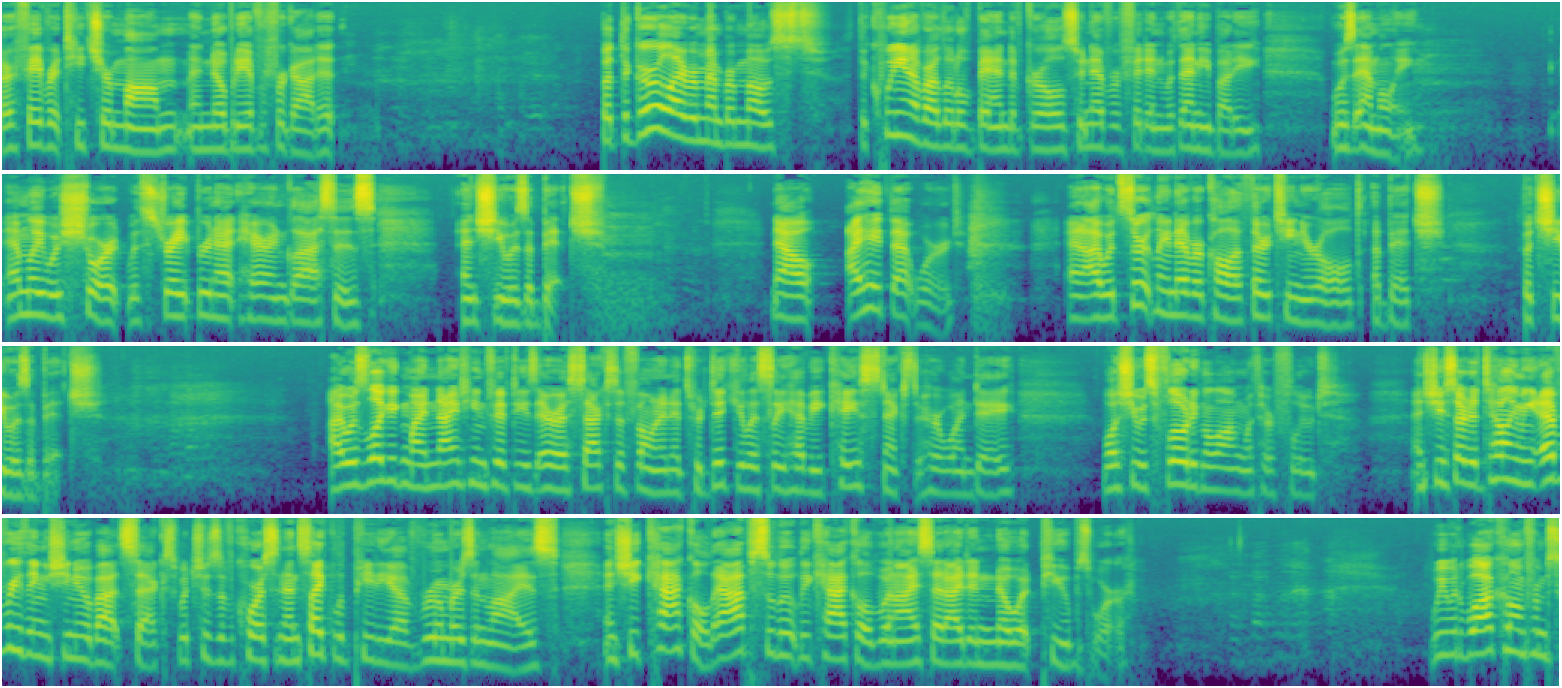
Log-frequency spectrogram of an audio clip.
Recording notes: These stories were recorded at The Deer Pile on April 17, 2014. You might notice that our podcast sounds a little bit different!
